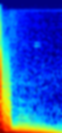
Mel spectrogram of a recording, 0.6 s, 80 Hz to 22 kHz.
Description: BOOMBA, 12-Bit Drums; E-MU Formula 4000 Series Vol. 1; Hip Hop Nation

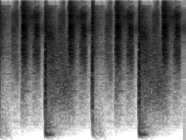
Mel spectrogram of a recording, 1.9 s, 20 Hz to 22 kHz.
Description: Clubhouse Loop 128 BPM

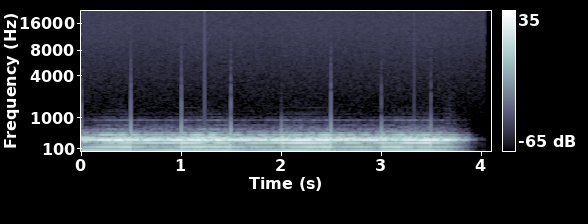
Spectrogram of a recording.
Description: DRONE; East West - Phat & Phunky

